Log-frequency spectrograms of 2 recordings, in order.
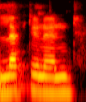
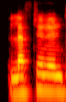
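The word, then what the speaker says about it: lieutenant: is there it's spell is entirely opposite and left inant yes left inant is there and I have memorized various words like monk we mispronounce we say that Monk and yes that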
